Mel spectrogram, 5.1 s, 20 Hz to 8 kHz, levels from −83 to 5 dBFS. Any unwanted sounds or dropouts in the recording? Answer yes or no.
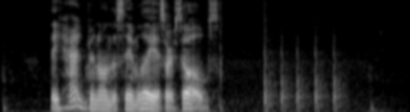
yes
